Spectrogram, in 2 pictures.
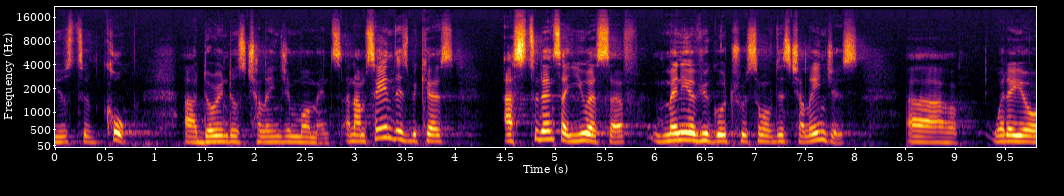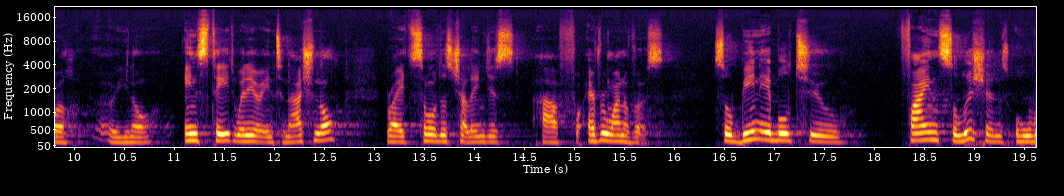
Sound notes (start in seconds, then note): none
